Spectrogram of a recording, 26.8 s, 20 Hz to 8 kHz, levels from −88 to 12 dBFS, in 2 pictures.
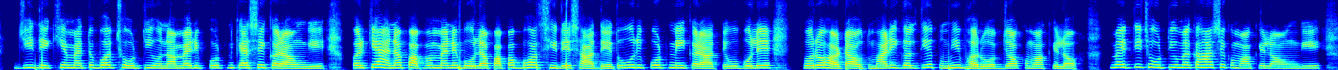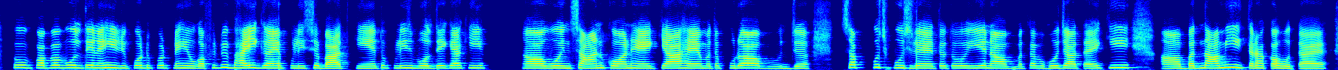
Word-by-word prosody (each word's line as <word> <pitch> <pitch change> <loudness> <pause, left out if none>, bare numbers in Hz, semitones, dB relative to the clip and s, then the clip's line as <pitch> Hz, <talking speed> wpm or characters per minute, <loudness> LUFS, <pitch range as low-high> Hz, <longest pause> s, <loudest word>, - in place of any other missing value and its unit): जी 295 +6 -3
देखिए, 290 +1 -2
मैं 275 -1 0
तो 300 - -2
बहुत 295 +1 0
छोटी 280 -2 -1
हूँ 270 -2 -2
ना 250 0 +2
मैं 265 +1 +3
रिपोर्ट 275 +1 -4
कैसे 280 +3 +2
कराऊँगी। 235 -3 +2 0.3
पर 275 0 +3
क्या 330 +4 +4
है 300 - +4
ना 285 +1 +4
पापा 275 -2 +2
मैंने 280 0 +3
बोला 260 -1 +3
पापा 265 +2 0
बहुत 295 +2 0
सीधे-साधे 265 -8 0
हैं 215 - -1
तो 280 - -6
वो 305 - -1
रिपोर्ट 295 -1 -2
नहीं 280 -2 +1
कराते 230 -3 +2
वो 250 +1 -2
बोले 255 +3 +4
छोड़ो 275 0 0
हटाओ 235 -1 +5
तुम्हारी 240 +5 +2
गलती 275 +1 -2
है 335 - -1
तुम 265 -4 -5
ही 305 +2 +2
भरो 220 -5 0
अब 210 -1 -3
जाओ 250 +2 +3
कमा 230 -3 -1
के 235 - -4
लाओ। 195 -2 -1 0.4
मैं 325 0 +2
इतनी 335 +2 -3
छोटी 320 -2 -4
हूँ 320 - -2
मैं 310 - +1
कहाँ 320 0 +3
से 335 +1 -5
कमा 275 -5 -3
के 260 - -5
लाऊँगी। 240 +1 -5 0.3
तो 300 0 -3
पापा 280 +1 -2
बोलते 290 -1 -2
हैं 290 - +2
नहीं 285 +1 +3
रिपोर्ट 275 +2 -4
विपोर्ट 275 0 -7
नहीं 265 0 -1
होगा। 250 -1 -1
फिर 275 +3 -9
भी 325 0 -2
भाई 280 0 +4
गए 265 -1 +2
हैं 260 - +3
पुलिस 255 -1 -6
से 275 - -1
बात 230 -1 +3
किए 240 0 -1
तो 275 +2 -10
पुलिस 265 +2 -4
बोलते 260 0 -2
हैं 265 - -2
क्या 270 0 +2
कि 275 0 -6 0.4
अ, 250 0 +4
वो 255 +1 0
इंसान 250 +1 +1
कौन 250 -1 +1
है 250 -1 +5
क्या 245 +1 +3
है 250 -1 +4
मतलब 245 0 -9
पूरा 270 +1 +2 0.5
ज 235 0 -1 0.4
सब 315 -1 -1
कुछ 335 -1 -4
पूछ 280 -3 -4
रहे 260 +1 0
हैं, 250 0 0
तो 255 0 -4
ये 260 +1 -1
ना 250 -1 +1
मतलब 240 +2 -8
हो 260 - 0
जाता 240 -2 0
है 245 +2 0
कि 300 +2 -3 0.3
अ, 235 +1 0
बदनामी 265 +5 +3
एक 310 -1 -4
तरह 265 +1 +1
का 250 -2 -2
होता 230 -5 -1
है। 195 +2 +1
265 Hz, 240 wpm, -23 LUFS, 245-285 Hz, 0.5 s, हटाओ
